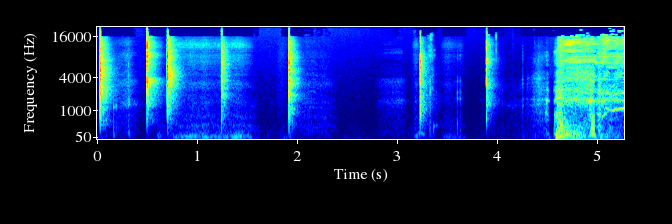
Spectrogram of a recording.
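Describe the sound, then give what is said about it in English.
A series of sharp, crisp hand claps at uneven intervals with short pauses between, ending in a denser, noisier flurry of clapping. No voices are heard. “Did you have those school assemblies with the last clap?”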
